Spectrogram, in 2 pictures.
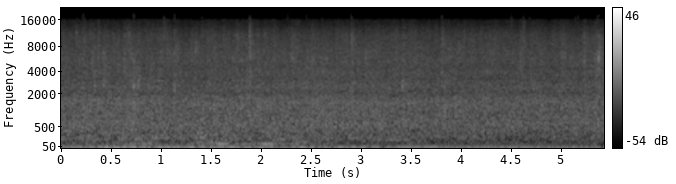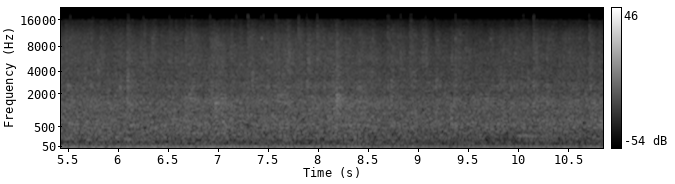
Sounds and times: Heavy rain 0.0 - 10.8

